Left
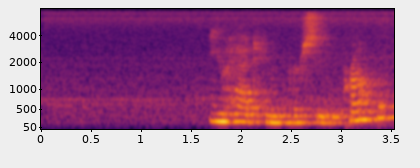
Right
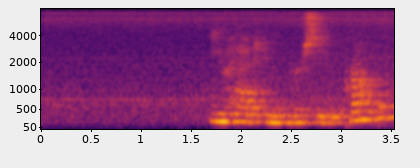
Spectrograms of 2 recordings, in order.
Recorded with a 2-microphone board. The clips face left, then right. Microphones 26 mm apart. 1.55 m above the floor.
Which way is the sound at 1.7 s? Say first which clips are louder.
Left 3 dB; 75° left (ahead or behind).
